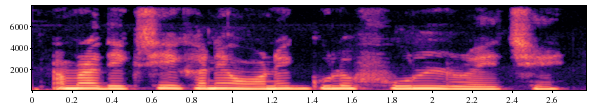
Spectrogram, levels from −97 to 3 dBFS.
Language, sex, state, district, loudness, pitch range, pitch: Bengali, female, West Bengal, Cooch Behar, -12 LUFS, 225-245 Hz, 235 Hz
